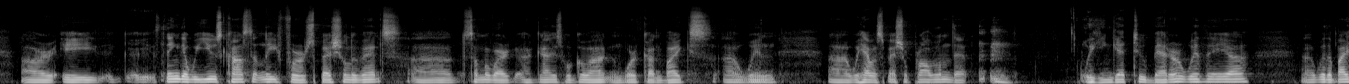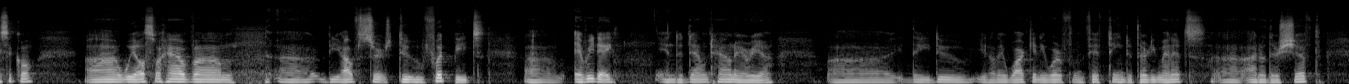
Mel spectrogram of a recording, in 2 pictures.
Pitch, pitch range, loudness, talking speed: 110 Hz, 105-115 Hz, -22 LUFS, 180 wpm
